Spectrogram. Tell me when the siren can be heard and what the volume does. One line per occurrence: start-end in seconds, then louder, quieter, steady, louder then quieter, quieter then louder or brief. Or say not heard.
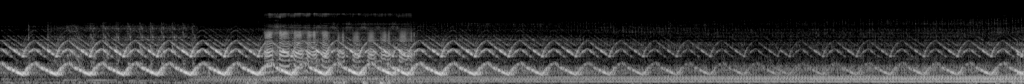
0.0-10.2 quieter.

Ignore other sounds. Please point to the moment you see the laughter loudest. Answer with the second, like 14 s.
3 s.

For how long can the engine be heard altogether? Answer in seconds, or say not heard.
10 s.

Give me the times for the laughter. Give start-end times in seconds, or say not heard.
2.6-4.2.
